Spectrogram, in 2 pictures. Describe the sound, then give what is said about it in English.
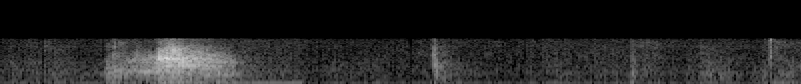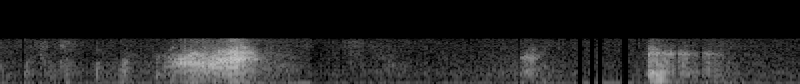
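Two excited chihuahuas let out two sharp barks a few seconds apart, with short yips, whimpers and faint scrabbling clicks scattered between them. No one speaks. “Oh, hyper dogs. Sorry about that.”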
